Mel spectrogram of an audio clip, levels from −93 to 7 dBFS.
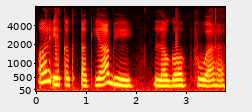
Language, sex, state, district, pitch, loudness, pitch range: Hindi, female, Jharkhand, Ranchi, 205 Hz, -14 LUFS, 195-230 Hz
